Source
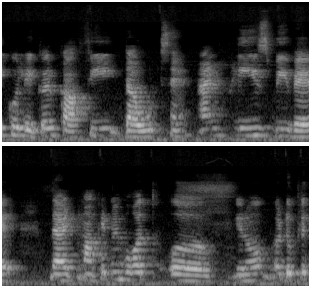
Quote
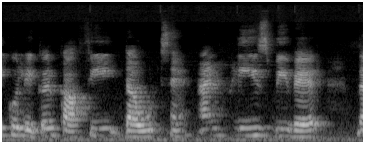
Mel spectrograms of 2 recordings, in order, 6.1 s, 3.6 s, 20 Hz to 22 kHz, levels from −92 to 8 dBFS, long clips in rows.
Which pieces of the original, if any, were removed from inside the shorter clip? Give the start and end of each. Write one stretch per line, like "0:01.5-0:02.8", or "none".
none

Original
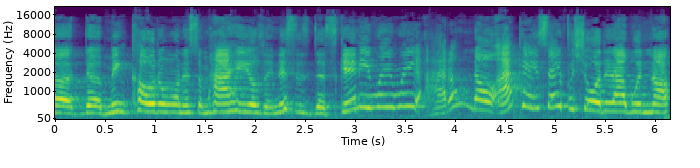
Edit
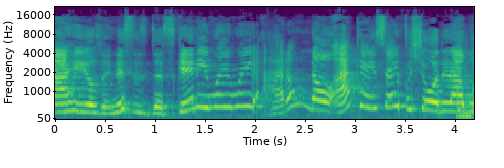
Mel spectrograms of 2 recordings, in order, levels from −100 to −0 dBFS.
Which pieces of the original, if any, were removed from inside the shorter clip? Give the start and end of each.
none

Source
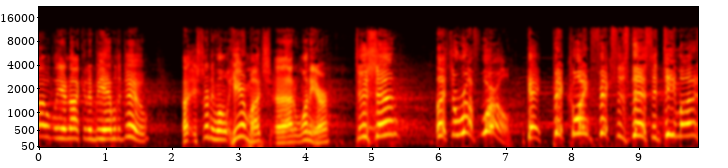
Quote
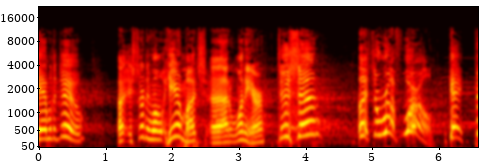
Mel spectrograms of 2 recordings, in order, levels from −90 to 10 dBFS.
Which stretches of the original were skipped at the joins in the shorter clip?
0:04.5-0:04.7

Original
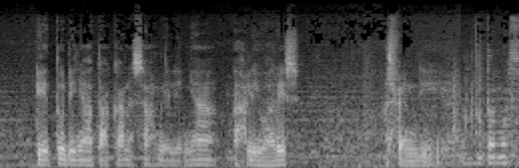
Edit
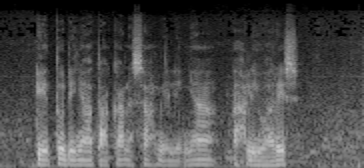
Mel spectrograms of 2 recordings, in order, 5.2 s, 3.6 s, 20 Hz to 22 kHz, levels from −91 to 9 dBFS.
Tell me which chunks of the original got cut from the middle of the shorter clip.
none

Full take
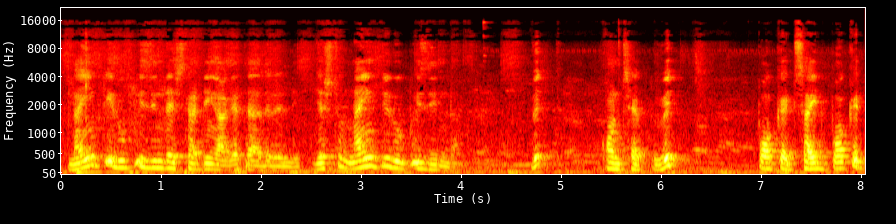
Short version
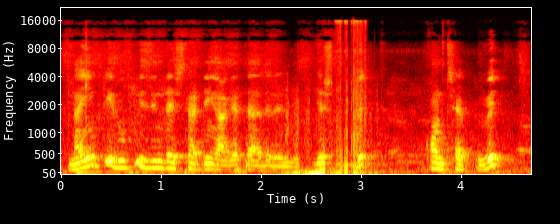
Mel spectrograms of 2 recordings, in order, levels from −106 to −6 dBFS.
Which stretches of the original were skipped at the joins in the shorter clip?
0:02.7-0:04.5

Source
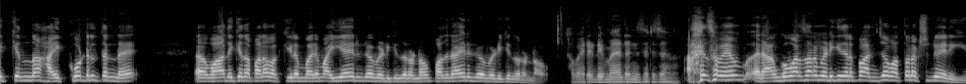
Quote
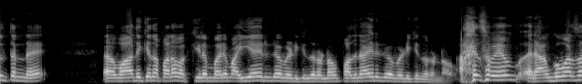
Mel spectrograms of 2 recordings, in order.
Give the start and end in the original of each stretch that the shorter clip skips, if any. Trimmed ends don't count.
0:05.4-0:06.7

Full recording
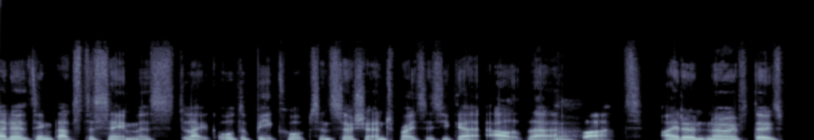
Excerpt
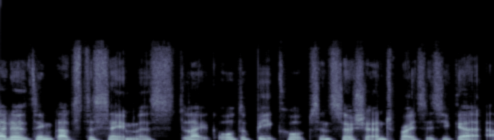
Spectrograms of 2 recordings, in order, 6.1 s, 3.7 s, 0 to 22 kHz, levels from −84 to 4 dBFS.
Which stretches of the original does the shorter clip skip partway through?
none

